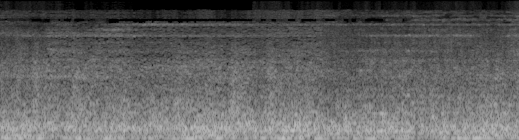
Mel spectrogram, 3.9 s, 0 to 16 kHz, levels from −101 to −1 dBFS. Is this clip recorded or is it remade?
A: remade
